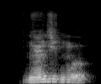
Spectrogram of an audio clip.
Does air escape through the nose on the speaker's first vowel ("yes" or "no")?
yes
